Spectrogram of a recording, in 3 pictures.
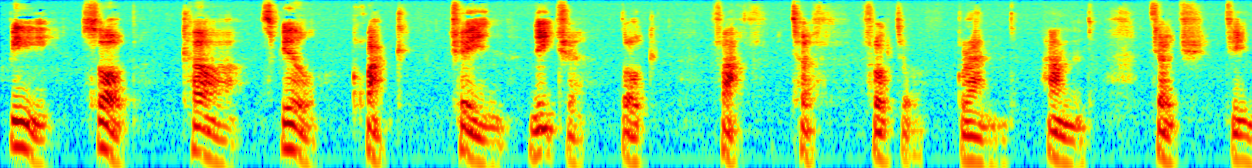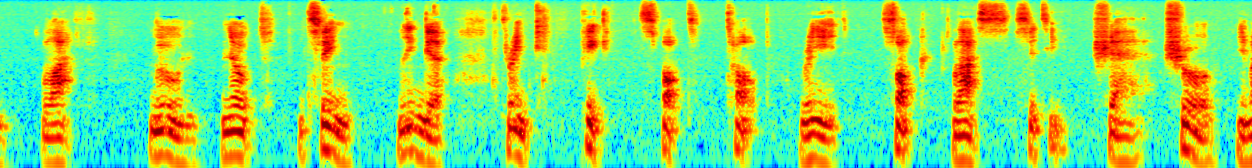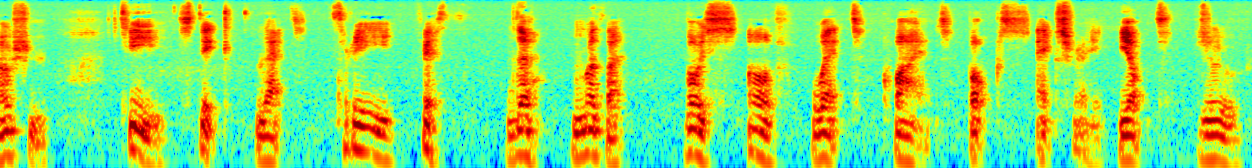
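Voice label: consonants, British English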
